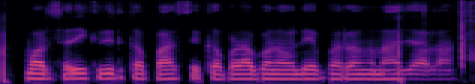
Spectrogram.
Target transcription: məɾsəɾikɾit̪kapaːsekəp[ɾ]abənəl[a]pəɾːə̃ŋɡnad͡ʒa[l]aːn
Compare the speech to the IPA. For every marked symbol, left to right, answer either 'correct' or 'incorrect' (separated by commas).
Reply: incorrect, incorrect, correct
